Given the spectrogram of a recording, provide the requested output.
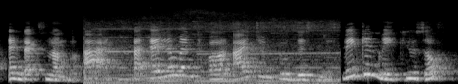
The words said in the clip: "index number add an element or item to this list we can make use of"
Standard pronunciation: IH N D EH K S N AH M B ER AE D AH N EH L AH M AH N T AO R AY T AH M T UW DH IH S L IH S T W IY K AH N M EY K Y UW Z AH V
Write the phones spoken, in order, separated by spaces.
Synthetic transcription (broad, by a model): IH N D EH K S N AH M B ER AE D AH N EH L AH M AH N T AO R AY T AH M T UW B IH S N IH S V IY K AH N M EY K Y UW Z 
